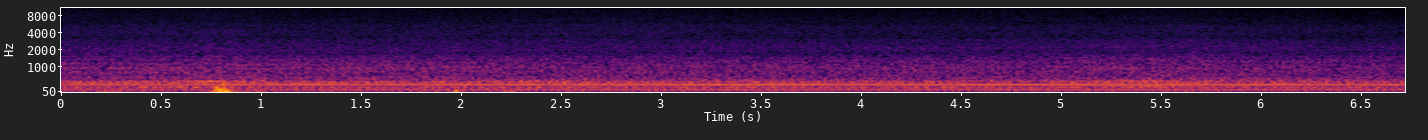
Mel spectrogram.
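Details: Honeybees in spring 2013, signalling emphatically after their hive was cleaned and moved following overwintering, recorded on a GoPro Hero3: a steady low droning buzz with one sustained tone running through it, broken by a brief thump near the start.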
